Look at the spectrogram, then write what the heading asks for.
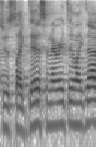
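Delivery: rushed, loud, rattled off at top speed. Showing how voice-therapy clients talk before being asked to slow down: speaking really fast. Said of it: "really speaking really fast".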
